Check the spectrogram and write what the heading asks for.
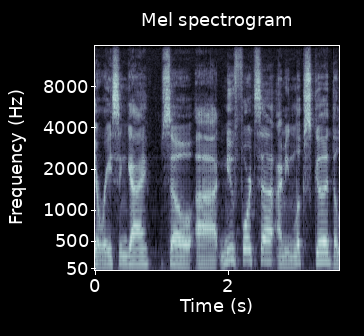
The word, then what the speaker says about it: Forza: It's I think it's Forza, right? You kind of say for and then put like almost a little T sound in front of the ZA, Forza.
